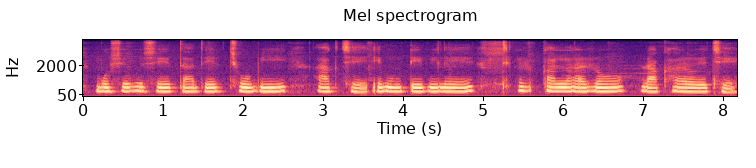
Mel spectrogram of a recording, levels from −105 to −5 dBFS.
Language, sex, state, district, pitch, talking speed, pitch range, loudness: Bengali, female, West Bengal, Kolkata, 165 Hz, 80 wpm, 165-175 Hz, -14 LUFS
